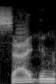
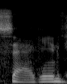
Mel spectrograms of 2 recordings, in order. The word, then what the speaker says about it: saging: So, it's sagging. Really? It is sagging.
